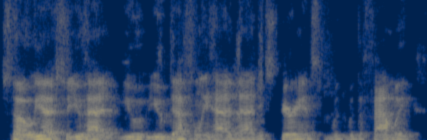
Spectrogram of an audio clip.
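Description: A man's voice: mid-range voice, fairly even intonation, a little fast, fairly bright tone, reverberant. A young man hosting a podcast interview over a video call, talking with lots of fillers and restarts. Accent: South Jersey. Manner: rambling, many fillers and restarts. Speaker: podcast host. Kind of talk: casual interview. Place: dim home room at night. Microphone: large desk mic on video call.

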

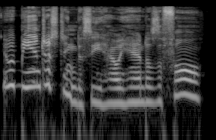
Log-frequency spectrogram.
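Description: A man voicing a young newlywed female pony soldier who is soft-spoken and playfully teasing in a story reading. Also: high-pitched, sing-song, rapid-fire, no echo, studio quality, pitched above the performer's own voice. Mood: playful, skeptical.

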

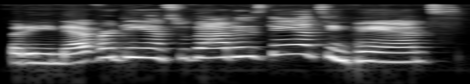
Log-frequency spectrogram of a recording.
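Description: A woman in her thirties reading a children's picture book aloud expressively, with dramatic pauses and emphasis. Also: high-pitched, sing-song, a bit bright. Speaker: read-aloud storyteller.

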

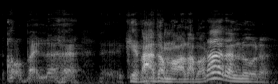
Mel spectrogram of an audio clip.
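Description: Pompous, sharp-voiced middle-aged landowner. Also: male voice, medium pitch, very animated, fairly quick, creaky, heavily acted. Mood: exasperated. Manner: blustering, pedantic, indignant. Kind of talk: 1960s Italian television drama acting. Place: studio set of a furnished room. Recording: noisy old television soundtrack.

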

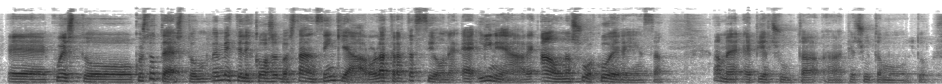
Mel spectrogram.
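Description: Man, 30s, mid pitch, hesitant reviewer, roomy living room sound. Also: normal speed, gravelly, a bit bright. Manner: hesitant, many fillers and restarts, thoughtful. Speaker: ski vlogger reviewing a book. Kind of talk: casual spoken book review to camera. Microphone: camera in front of face. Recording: echoey room.

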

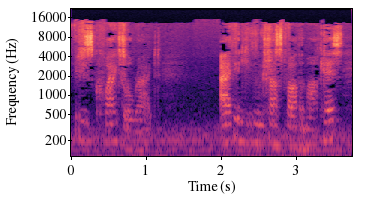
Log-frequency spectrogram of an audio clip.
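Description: A poised, playfully sly female artificial intelligence, acted by a woman in a radio play. She speaks in formal, exact, measured phrases. The sound is roomy and a little distant, with clear noise behind her. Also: on the low side, close to an everyday voice. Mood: precise, detached. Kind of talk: radio drama acting.

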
